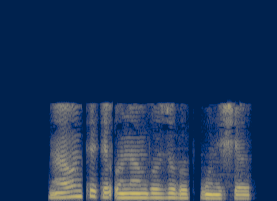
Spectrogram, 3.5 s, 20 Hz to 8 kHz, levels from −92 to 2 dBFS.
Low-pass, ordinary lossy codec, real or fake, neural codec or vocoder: 7.2 kHz; AAC, 16 kbps; real; none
